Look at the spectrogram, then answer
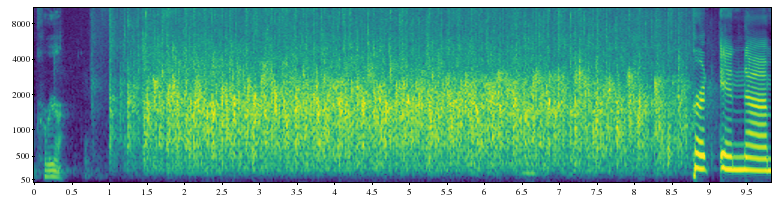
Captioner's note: applause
